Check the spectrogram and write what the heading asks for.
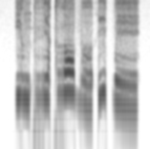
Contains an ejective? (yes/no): no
